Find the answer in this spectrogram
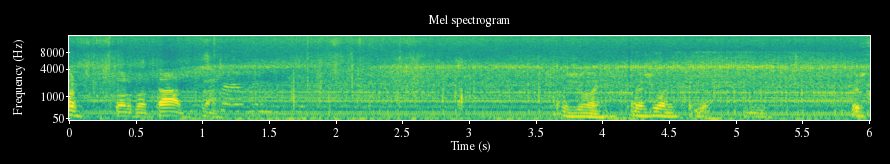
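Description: A man's voice says a few short words, once at the start and again about four seconds in, over a faint steady hum.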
